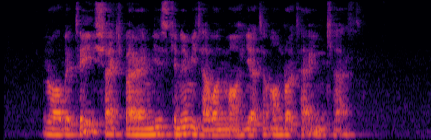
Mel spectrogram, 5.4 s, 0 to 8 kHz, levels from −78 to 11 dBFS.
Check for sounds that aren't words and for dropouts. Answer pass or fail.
pass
